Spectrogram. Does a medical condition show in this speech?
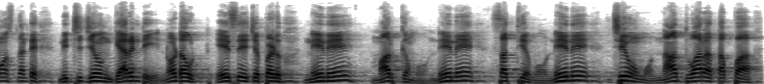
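No.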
